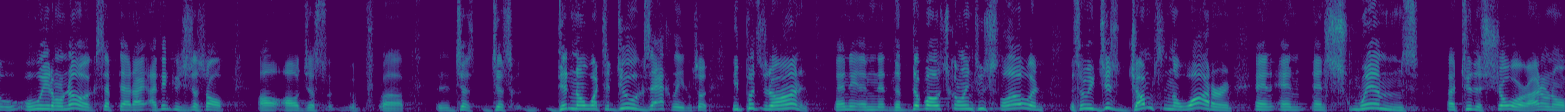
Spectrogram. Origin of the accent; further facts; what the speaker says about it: Indiana, United States; I was born in Indiana and spent the first years of my life on a little dairy farm.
